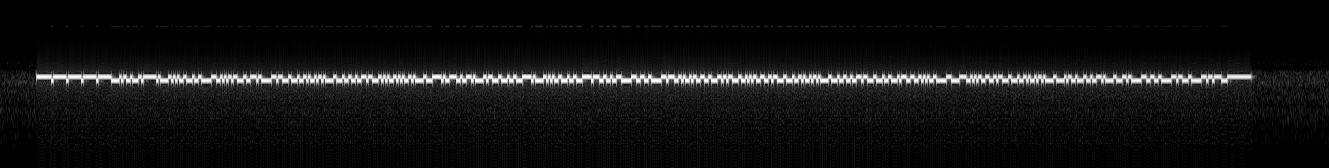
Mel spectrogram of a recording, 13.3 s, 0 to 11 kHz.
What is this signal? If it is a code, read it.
RTTY (50 baud, 170 Hz shift), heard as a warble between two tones, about 2200 Hz centre. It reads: ES TRACTA DE LASSEMBLEA MES MULTITUDINARIA DE LA HISTORIA DE LENTITAT.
